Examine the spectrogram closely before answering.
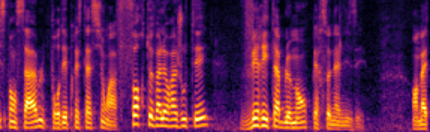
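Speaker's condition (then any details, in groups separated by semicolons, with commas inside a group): No condition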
